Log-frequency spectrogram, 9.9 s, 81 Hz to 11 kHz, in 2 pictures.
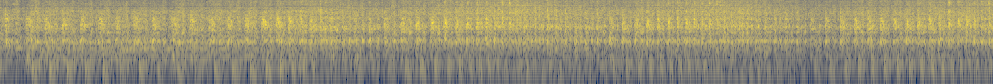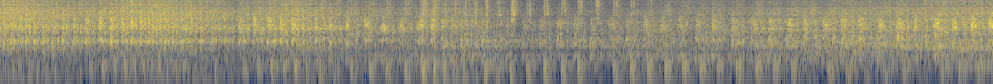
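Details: Suzuki DRZ400 single warming up before oil drain: rapid, uneven knock over the idle; teardown found connecting rod play (rod knock) and a scuffed piston and cylinder.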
